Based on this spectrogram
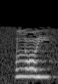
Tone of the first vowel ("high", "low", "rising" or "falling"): high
